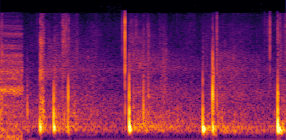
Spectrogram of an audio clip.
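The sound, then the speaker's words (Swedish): Footsteps on a staircase: faint, regular treads about every half second, each landing as a soft double knock, with four steps across the short stretch. “Så slutligen hördes det steg i trappen.”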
